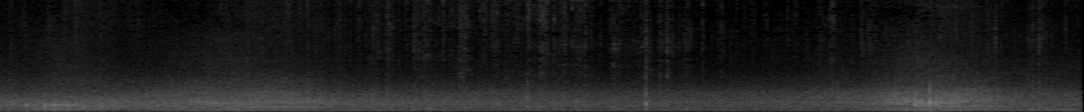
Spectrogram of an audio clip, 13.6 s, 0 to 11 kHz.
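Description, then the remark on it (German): A steady, broad rushing roar of car traffic moving over several lanes of the Autobahn 2 motorway in Germany, continuous, swelling slightly near the end as vehicles pass, with no voices. “Hörst du das Rauschen der Autos?”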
